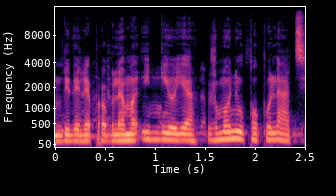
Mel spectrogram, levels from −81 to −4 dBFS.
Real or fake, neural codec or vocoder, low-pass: fake; codec, 44.1 kHz, 3.4 kbps, Pupu-Codec; 14.4 kHz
